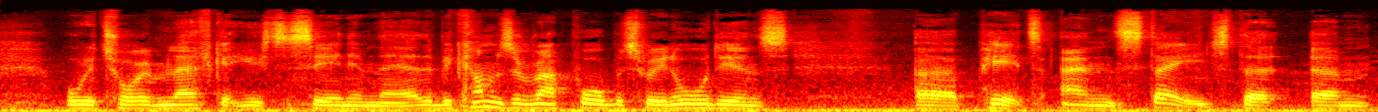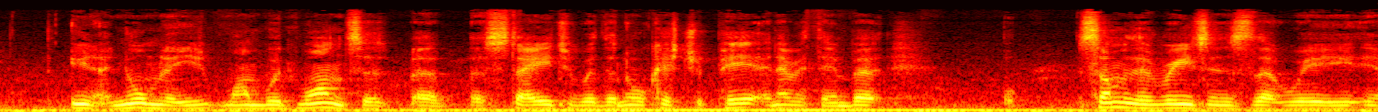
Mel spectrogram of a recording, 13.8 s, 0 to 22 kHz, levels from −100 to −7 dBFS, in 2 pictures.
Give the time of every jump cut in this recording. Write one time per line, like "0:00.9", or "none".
none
